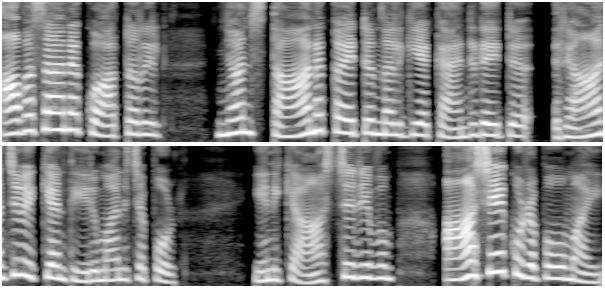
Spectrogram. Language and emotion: Malayalam, surprised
